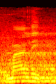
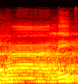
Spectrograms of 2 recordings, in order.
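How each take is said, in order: First: The first vowel is kept short. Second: The first vowel is drawn out long. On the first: "dibaca pen" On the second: "dibaca panjang"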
